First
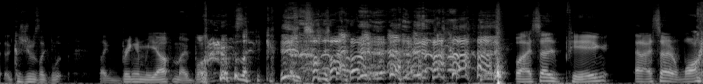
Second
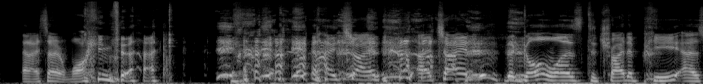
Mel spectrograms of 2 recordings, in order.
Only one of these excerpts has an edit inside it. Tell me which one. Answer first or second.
first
